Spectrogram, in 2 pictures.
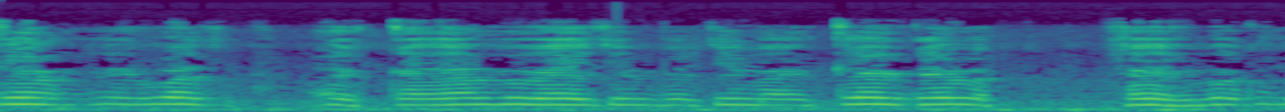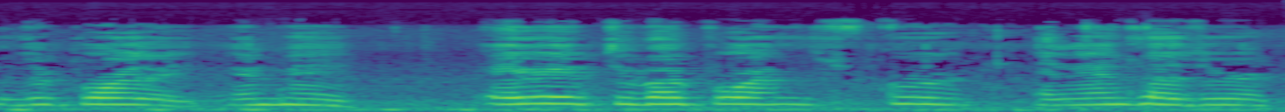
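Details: Older man with cerebral palsy; dysarthric speech.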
